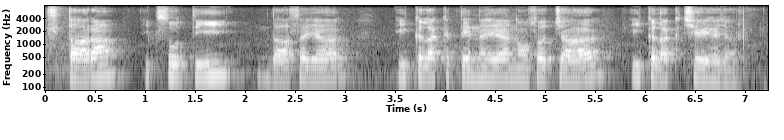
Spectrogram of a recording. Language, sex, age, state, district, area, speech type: Punjabi, male, 30-45, Punjab, Rupnagar, rural, spontaneous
